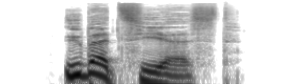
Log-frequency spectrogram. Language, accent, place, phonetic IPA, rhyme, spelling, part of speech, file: German, Germany, Berlin, [ˈyːbɐˌt͡siːəst], -iːəst, überziehest, verb, De-überziehest.ogg
- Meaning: second-person singular subjunctive I of überziehen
